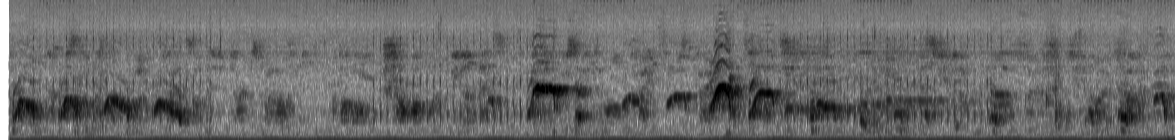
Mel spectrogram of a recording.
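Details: Irish Wolfhounds giving a run of high, wavering whines and short squeals, rising and falling in pitch, several overlapping voices, with a steady low hum throughout.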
